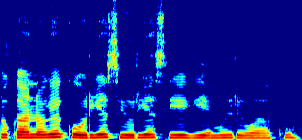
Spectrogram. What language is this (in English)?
Kikuyu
